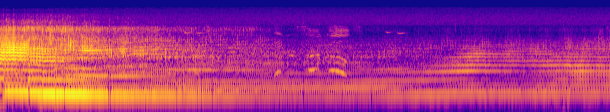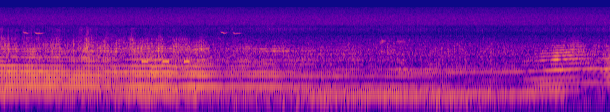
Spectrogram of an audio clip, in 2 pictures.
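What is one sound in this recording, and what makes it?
A small plane's engine drones overhead, dropping slightly in pitch and slowly fading.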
